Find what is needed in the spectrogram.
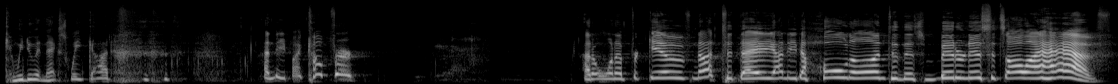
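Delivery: put-on high, pleading, childish whine; whiny reluctant sinner. Sinner bargaining with God, high mock whine. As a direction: beg to keep the grudge.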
